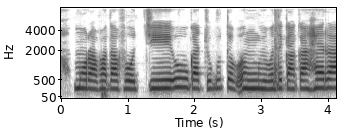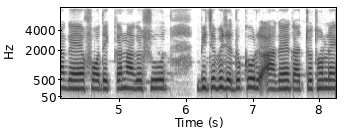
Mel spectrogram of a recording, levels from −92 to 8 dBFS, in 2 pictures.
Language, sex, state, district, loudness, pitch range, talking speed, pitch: Chakma, female, Tripura, Dhalai, -14 LUFS, 235-250 Hz, 175 wpm, 245 Hz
